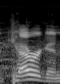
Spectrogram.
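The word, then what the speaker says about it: Carignan: The pitcher Carrigan is spelled C-A-R-I-G-N-A-N. That first N, though, is silent, so it's like it's not even there. Carrigan.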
